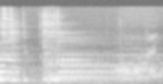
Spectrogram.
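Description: Acoustic guitar played softly: a chord strummed at the start and another about two-thirds of a second in, left ringing.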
